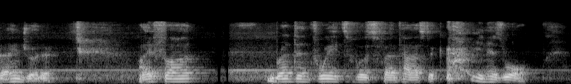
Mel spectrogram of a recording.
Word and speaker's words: Brenton Thwaites: and he will be played by actor Brenton Thwaites. Is that how you pronounce it? I'm pretty sure. – Sounds right to me, yeah.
